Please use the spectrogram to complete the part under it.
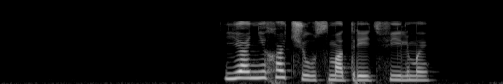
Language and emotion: Russian, angry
